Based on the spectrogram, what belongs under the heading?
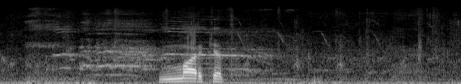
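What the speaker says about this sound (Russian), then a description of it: "Местные куры гуляют." Local chickens roam a street beside small shops in Zanzibar, and one gives a loud, brief, drawn-out call mid-stretch, standing clearly above steady outdoor background noise while a voice speaks faintly.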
